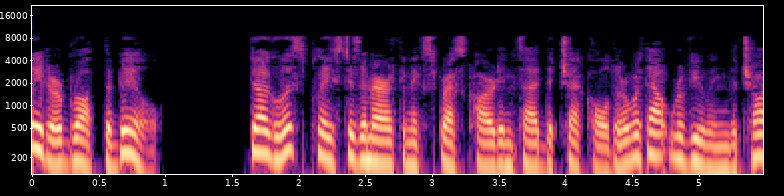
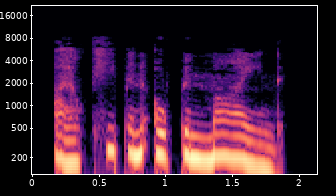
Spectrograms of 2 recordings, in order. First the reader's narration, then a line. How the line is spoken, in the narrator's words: Laura whispered back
